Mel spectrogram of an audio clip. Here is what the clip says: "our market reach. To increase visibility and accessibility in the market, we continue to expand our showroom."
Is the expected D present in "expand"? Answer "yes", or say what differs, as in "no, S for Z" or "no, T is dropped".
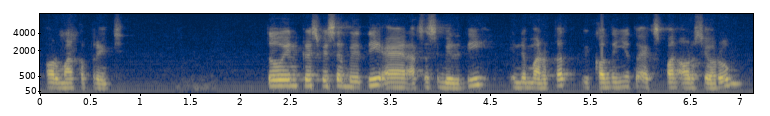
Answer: no, D is dropped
